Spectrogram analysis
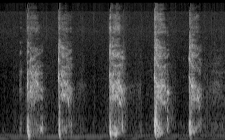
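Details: Five separate short coughs, each a sharp burst with a brief rough tail, over a steady low hum.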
